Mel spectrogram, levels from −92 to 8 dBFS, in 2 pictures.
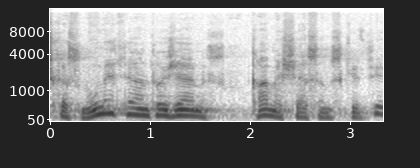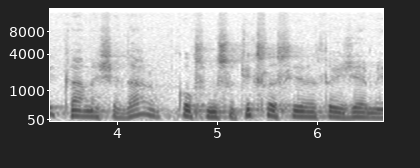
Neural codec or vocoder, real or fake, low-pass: none; real; 14.4 kHz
